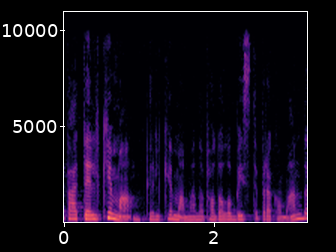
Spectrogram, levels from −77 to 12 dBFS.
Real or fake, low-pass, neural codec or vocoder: fake; 9.9 kHz; codec, 24 kHz, 0.9 kbps, WavTokenizer, medium speech release version 1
